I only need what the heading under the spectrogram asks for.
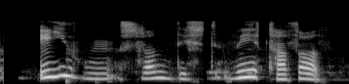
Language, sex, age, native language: Icelandic, female, 6, English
